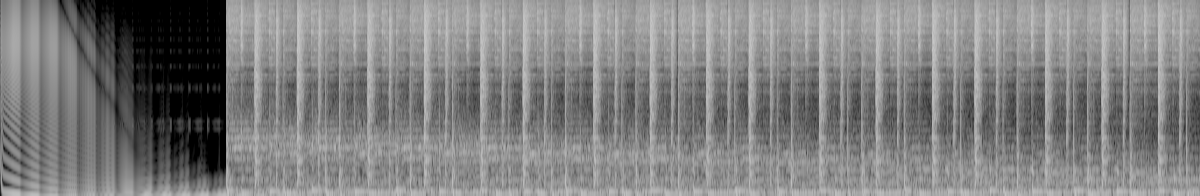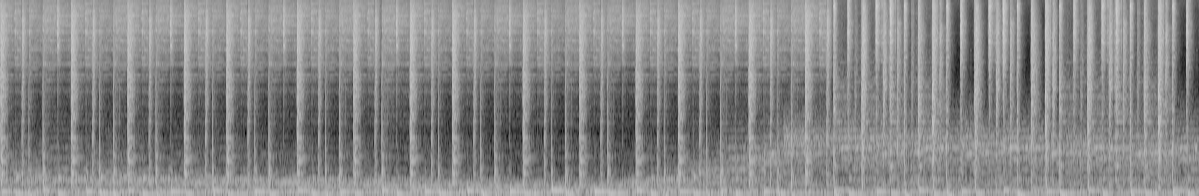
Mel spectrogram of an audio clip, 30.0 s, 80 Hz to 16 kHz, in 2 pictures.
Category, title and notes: Music > Multiple instruments
Jungalist Drum and bass
Junglist drum and bass jam with chopped broken beats, off-time percussion, and a sampled style midi sequenced bass, shaped by automated filters and modulation for movement and mood. First synth is Omnisphere Seismic Shock “Blaze of Glory,” with the master filter slowly pulling down to build a subversive underground feel; a slightly late percussive layer from “Afterparty March” complements it, supported by “Bass Charmer” on the same MIDI. Arrangement set at 85bpm inhale time so the groove feels like 170bpm in half-time and stays danceable. The track nods to 90s DJ culture with a lighter breakdown that keeps the beat rolling, drops intensity, then lifts excitement when the main line returns.
heavy, drum, dance, 170bpm, Jungle, beats, DNB, bass, electronic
